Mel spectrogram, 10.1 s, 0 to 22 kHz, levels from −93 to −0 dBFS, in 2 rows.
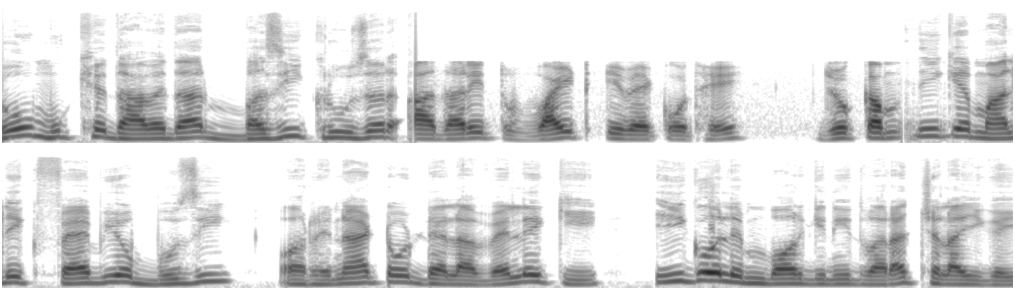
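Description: At 2.05 s the speech drops out for about 20 ms, then returns dull and boxy. Nothing above 3.8 kHz gets through, so the crisp consonant detail is gone. The level shifts by roughly 5 dB, and a faint new background noise appears well below the speech. The likely cause is an input switched to a poorer device mid-recording. The full, brighter sound comes back at 4.51 s, just before "के मालिक फैबियो".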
